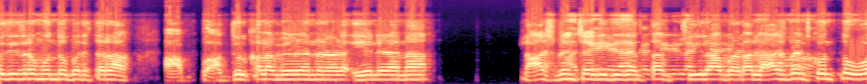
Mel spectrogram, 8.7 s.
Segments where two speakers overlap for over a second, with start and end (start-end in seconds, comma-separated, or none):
5.7-7.8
